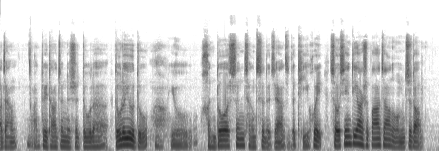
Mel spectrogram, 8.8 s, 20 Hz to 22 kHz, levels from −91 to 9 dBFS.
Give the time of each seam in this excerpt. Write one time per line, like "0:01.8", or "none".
0:02.2
0:06.5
